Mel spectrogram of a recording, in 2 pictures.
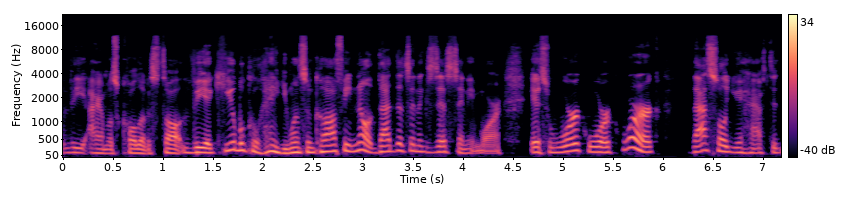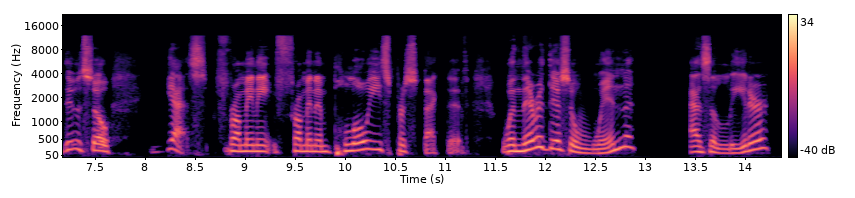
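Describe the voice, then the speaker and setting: Rambling man, higher pitched, dry sound. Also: dry recording. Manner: rambling, self-interrupting, prone to tangents. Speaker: podcast co-host. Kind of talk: casual business podcast chat.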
